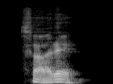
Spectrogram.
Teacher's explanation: Yani ç sesini s sesi olarak okuyacağız.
